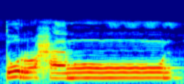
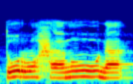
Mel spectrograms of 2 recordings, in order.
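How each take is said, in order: First: The word ends on n after a lengthened vowel. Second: The word ends with a vowel after the n. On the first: The reader stops at the end of the verse. "ওয়াকফ করলে নুন অক্ষরটি সাকিন হবে ... তিন আলিপ টেনে পড়তে হবে" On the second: The reading continues without stopping. "নুন জবর না তোর হ্যামুনা"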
